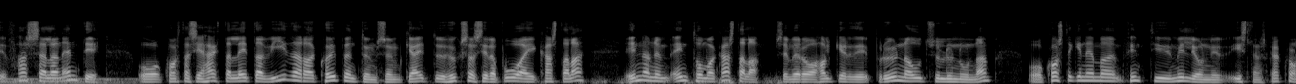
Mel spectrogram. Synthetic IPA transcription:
faːɾ̥salanɛnt̪ɪɔɣkʰɔr̥t̪ʰasjɛɦajxt̪aðleːjt̪aviːðaɾaðkʰœːɥpʏnt̪ʏmsɛmcaːjt̪ʏɦʏksasɛɾapuːaikʰast̪alaɪ̰nːanʏmḛjnt̪ʰowmakʰast̪alasɛmɛɾaaɦawlcɛɾðɪpɾʏːnauːt̪sʏlʏnuːna | ɔ̰ɣkʰɔst̪ɛjcɪneːjmaʏmfɪm̥t̪iʏmɪljownɪɾḭst̪ɛnskakʰɾo̰wn

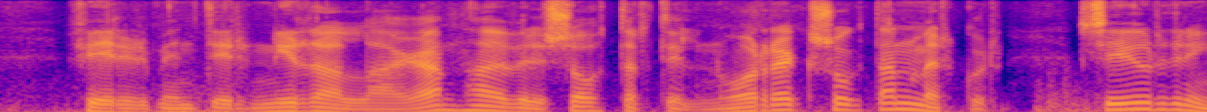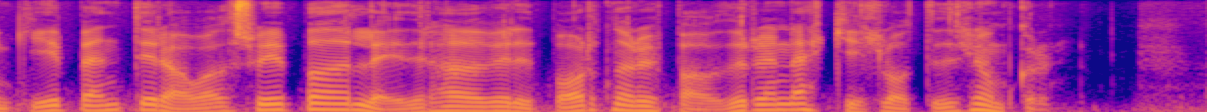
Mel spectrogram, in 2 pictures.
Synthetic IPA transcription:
fɪɾɪɾmɪnt̪ɪɾniralaːɣaɦavɪvɛːɾɪðsowht̪aɾ̥t̪ʰɪlnɔːrɛksɔɣt̪anmɛr̥kʏɾ̥sɪːɣʏɾðɾiɲcɪpɛnt̪ɪɾawaðsvɪːpaðaleːjðɪɾ̥ɦavavɛːɾɪðpɔɾt̪naɾʏhpaːwðʏɾɛnɛhcɪl̥ɔːt̪ɪð̥l̥owmkɾʏn

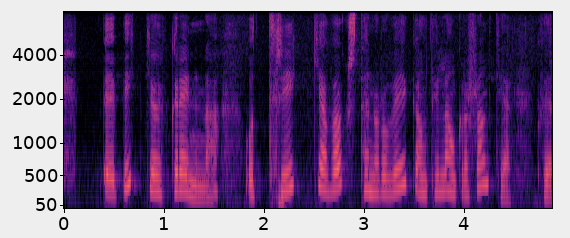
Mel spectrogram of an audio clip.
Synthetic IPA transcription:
pɪcːaʏhp̚kɾeːjnɪna̰ɔɣt̪ʰɾɪcːavœkst̪ʰhɛnːaɾɔwvɪðkawŋt̪ʰɪlawŋkɾafɾamt̪ʰiaɾ̥kʰvɛː

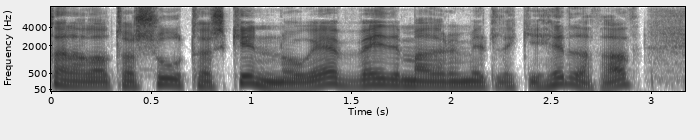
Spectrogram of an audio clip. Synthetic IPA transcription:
t̪aɾaðaːwt̪ʰaːsuːt̪ʰascɪnːɔɣɛveːjðɪmaːðɛɾʏmvɪt̪lɛhcɪɦɪɾðaθað

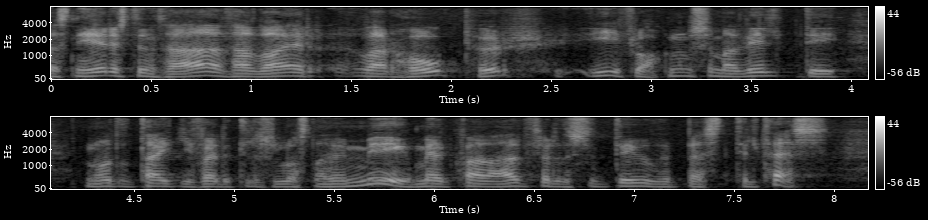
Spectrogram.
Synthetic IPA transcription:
θaðst̪jɛːɾɪst̪ʏmθaðθaðvaɾvaɾ̥hoːwpʰʏɾiflɔhknʏmsɛmaðvɪlt̪ɪnɔːt̪at̪ʰaːjcɪfajɾɪt̪ʰɪlɛslɔst̪navɪmɪɣmɛðkʰvaːðaaðfɛɾðʏsɛt̪ɪɣðʏpɛst̪ʰːɪlθɛsː

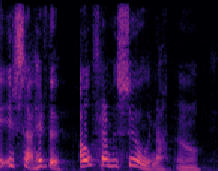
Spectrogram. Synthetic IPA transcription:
ɪɾ̥saɦejɾðʏaːwfɾaːmɪðsœːɣʏna

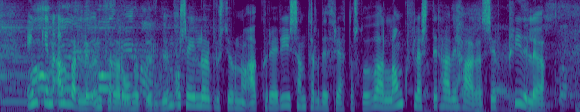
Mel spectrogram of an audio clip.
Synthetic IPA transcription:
ejɲcɪna̰lvaɾlɛɣʏmkʰɛɾðaɾowɦœpʏɾðʏmɔɣseːjɪlœɾklʏst̪jowɾʏnawaːkʰʏɾajɾɪisamt̪ʰaːlvɪðfɾjaht̪ast̪ɔːvʏaðlawŋkflɛst̪ɪɾ̥ɦavɪɦaːɣaðsjɛɾ̥pʰɾiːðɪlɛɣa

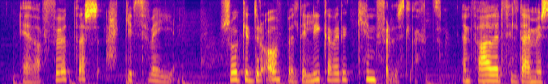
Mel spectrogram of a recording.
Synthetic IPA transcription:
ɛðafœːt̪θɛsɛhcɪθveːjɪ̰nsɔcɛːt̪̬ʏɾɔ̰ðpɛlt̪ɪliːkavɛːjɾɪcʰɪnːfɛ̰ɾðɪst̪lɛxt̪ɛnθaðɛɾ̥t̪ʰɪlt̪aːjmɪs

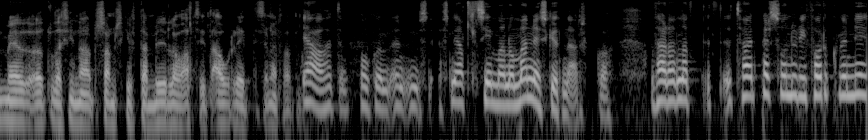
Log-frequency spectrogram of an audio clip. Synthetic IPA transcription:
mɛðœt̪lasiːnasamscɪft̪amɪðlaːɣa̰lt̪sɛht̪a̰ːwrejt̪ɪ̥sɛmɛɾ̥θat̪najaːwθɛt̪ɪɾpoːwkʏmnst̪njat̪l̥siːmanɔwmanːɛscʏt̪na̰ɾ̥skɔɔθaɾθat̪nat̪ʰvajɾ̥pʰɛr̥sownʏɾifɔɾkɾʏnːɪ

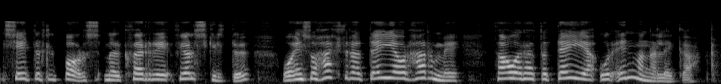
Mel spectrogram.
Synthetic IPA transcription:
sɪːt̪ʏɾ̥t̪ʰɪlpɔɾsmɛðkʰvɛrːɪfjœlscɪlt̪ʏɔɣejns̬ɔɦajxt̪ɪɾaðt̪eːjauɾ̥ɦaɾmɪ | θawɛɾ̥hɛht̪aðt̪ejaʔuɾḛjnmanːaleːjka̰

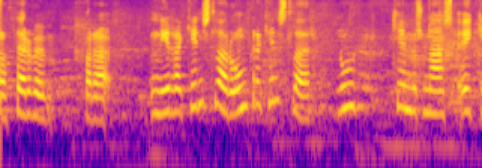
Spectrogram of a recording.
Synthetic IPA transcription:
aθœɾvʏm | paːɾa̰ | niːracʰɪnst̪laːðaɾɔuŋkɾacʰɪnst̪laːðaɾ̥nu | cʰɛːmʏɾ̥sɔːnaðansœːɥcɪ

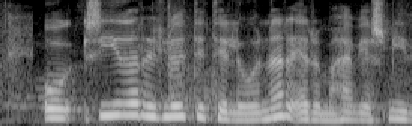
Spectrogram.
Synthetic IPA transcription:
ɔɣsiːðaɾɪlʏːt̪ɪt̪ʰɪlʏwɪnːaɾɛɾʏmaðɦavjasmiːð

